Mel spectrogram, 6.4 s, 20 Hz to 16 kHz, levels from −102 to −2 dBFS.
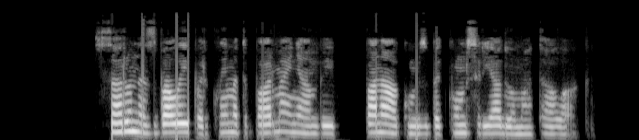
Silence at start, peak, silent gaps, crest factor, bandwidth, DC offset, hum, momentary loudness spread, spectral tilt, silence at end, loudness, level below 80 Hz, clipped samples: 1.1 s; 0 dBFS; 3.50-3.66 s; 20 dB; 9.2 kHz; under 0.1%; none; 12 LU; -6 dB/octave; 0.7 s; -21 LUFS; -58 dBFS; under 0.1%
